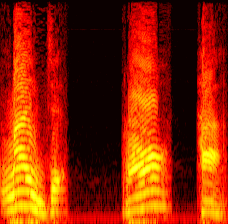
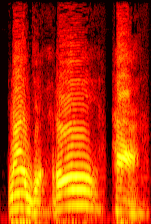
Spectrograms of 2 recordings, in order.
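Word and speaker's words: مَجْرٰىهَا: yang berbahagia di Quran tulisannya maj ro ha tapi tidak boleh dibaca majro ha harus dibaca majri ha ya kayak kita bilang sate ya namanya imalah atau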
